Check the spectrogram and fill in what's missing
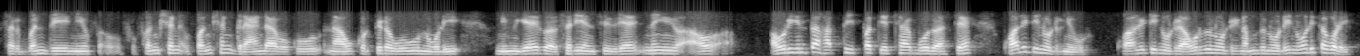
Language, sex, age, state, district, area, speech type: Kannada, male, 45-60, Karnataka, Davanagere, rural, conversation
